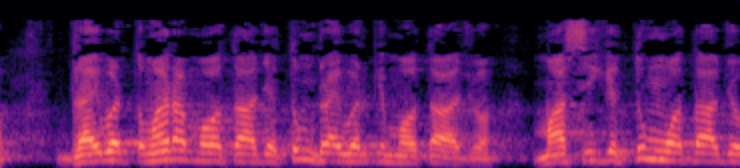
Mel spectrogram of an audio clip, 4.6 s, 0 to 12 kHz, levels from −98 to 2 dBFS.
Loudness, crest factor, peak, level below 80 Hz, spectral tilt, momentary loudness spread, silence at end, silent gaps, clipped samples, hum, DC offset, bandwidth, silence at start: -28 LUFS; 16 dB; -10 dBFS; -78 dBFS; -6 dB/octave; 9 LU; 0 s; none; under 0.1%; none; under 0.1%; 8 kHz; 0 s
